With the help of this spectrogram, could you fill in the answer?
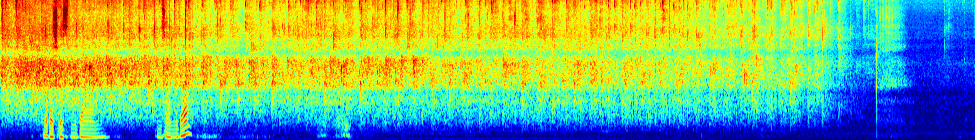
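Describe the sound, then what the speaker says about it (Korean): A church congregation at a Sunday service breaks into loud, sustained applause that fills most of the clip, with a voice speaking briefly near the start, before the clapping fades out near the end. "인사하실 때 큰 박수로 함께 하시겠습니다"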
